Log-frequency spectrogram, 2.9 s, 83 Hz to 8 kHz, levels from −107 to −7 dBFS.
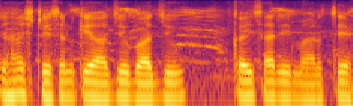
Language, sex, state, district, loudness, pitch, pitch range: Hindi, male, Maharashtra, Mumbai Suburban, -17 LUFS, 120 Hz, 115-120 Hz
